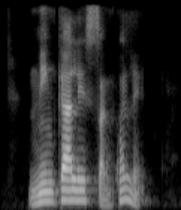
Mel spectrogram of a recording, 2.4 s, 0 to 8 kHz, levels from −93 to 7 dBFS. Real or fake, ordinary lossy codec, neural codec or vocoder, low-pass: fake; MP3, 64 kbps; codec, 24 kHz, 1.2 kbps, DualCodec; 7.2 kHz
